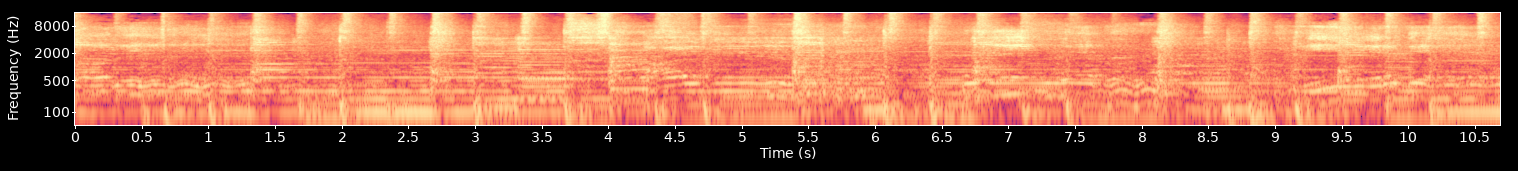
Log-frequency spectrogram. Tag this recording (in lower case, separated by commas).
music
